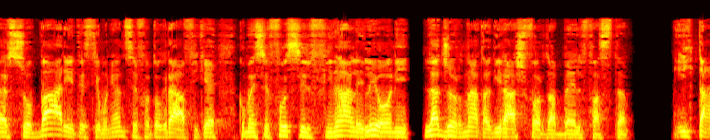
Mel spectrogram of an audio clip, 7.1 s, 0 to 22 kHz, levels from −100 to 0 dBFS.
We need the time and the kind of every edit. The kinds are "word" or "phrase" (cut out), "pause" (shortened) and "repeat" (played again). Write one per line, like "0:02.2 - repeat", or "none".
0:03.6 - phrase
